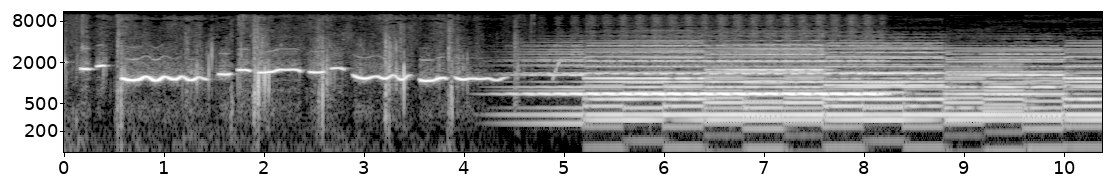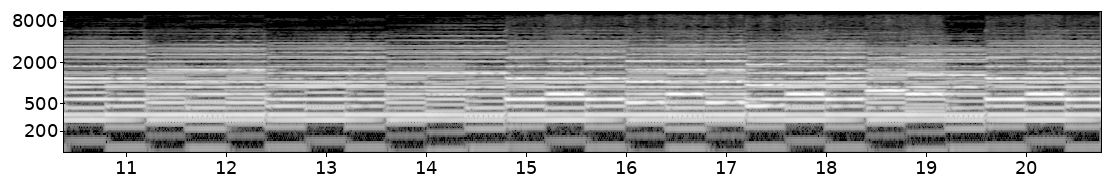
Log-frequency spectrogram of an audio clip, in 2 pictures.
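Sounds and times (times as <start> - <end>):
person whistling a merry tune: 0.0 - 20.7
instrumental tune with a bouncing bass line: 4.5 - 20.7.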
